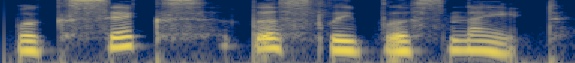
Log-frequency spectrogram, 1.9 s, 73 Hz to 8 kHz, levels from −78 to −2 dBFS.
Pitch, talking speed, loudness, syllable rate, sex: 200 Hz, 125 wpm, -16 LUFS, 3.3 syllables/s, female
